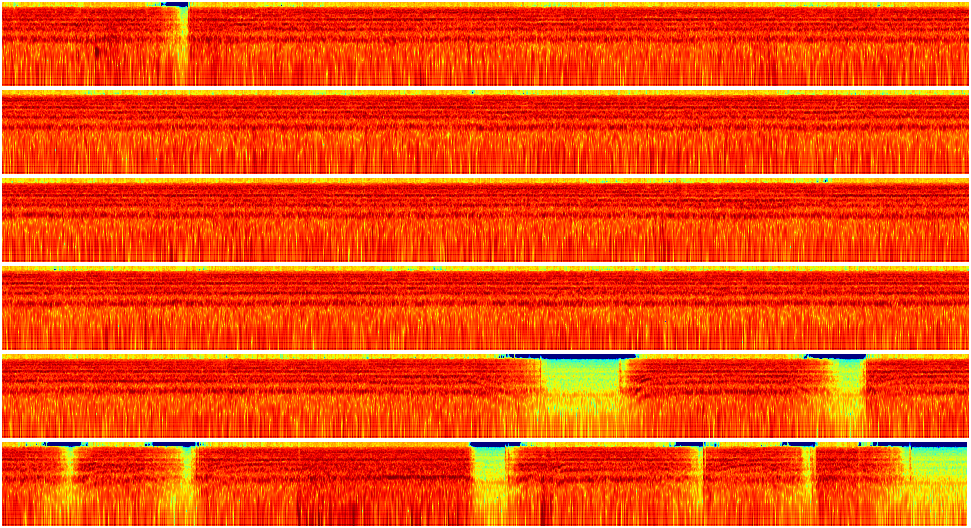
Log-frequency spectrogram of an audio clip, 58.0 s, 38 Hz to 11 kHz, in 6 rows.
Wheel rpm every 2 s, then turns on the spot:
180, 200, 230, 230, 220, 230, 230, 230, 230, 230, 230, 230, 230, 210, 220, 230, 230, 230, 230, 230, 230, 180, 80, 120, 120, 140, 150, 140, 40.
none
